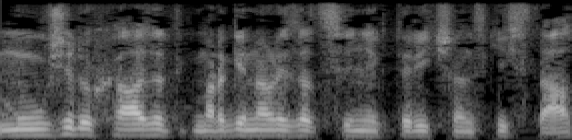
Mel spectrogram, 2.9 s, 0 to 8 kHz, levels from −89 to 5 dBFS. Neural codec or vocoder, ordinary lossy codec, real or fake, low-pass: none; none; real; 7.2 kHz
